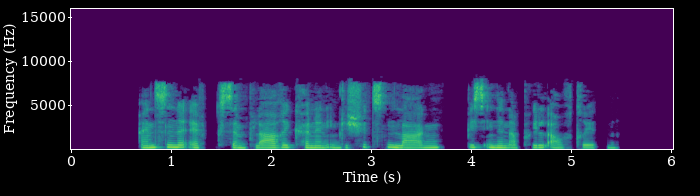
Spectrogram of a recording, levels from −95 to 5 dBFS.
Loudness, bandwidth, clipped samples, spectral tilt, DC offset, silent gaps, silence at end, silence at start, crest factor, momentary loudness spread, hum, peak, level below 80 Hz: -22 LUFS; 8.2 kHz; under 0.1%; -3 dB/octave; under 0.1%; 1.36-1.45 s, 3.79-3.96 s, 4.49-4.53 s, 5.27-5.36 s; 0.55 s; 0.7 s; 20 dB; 9 LU; none; -4 dBFS; -66 dBFS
